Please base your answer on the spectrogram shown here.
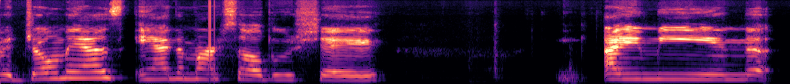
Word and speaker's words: Boucher: So Marcel Boucher, that's how you say it, is B-O-U-C-H-E-R.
